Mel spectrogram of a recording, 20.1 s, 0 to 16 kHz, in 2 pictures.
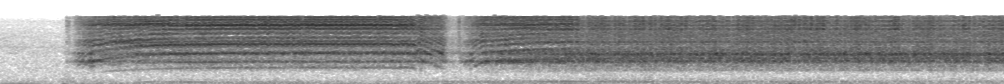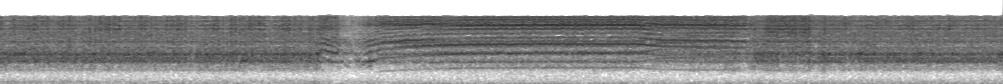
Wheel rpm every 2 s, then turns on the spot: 80, 160, 120, 160, 160, 160, 140, 150, 160, 160.
none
